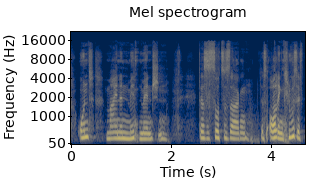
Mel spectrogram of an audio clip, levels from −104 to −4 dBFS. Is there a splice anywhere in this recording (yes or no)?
no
